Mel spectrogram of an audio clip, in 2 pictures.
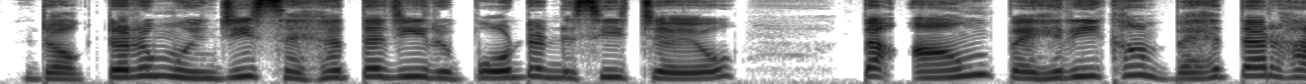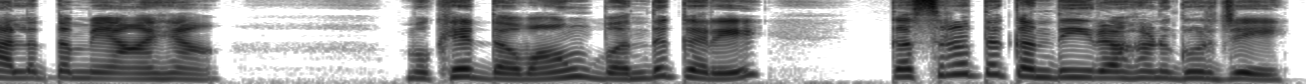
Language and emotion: Sindhi, happy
